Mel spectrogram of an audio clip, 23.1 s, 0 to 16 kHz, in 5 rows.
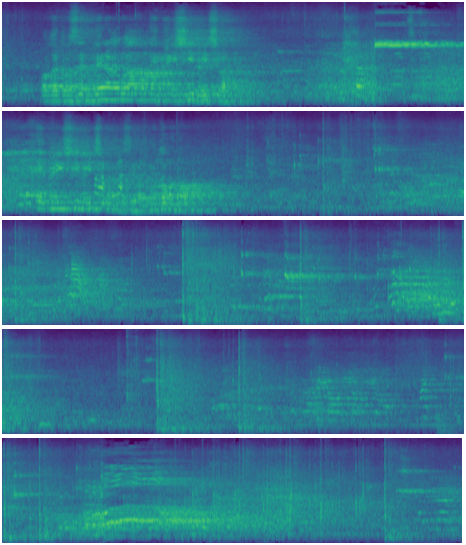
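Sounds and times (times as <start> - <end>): crowd voices and shouts: 6.4 - 15.0, 15.7 - 23.0.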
